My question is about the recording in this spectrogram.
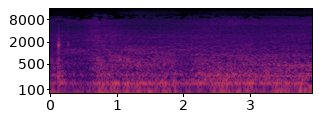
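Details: Truck with newly replaced engine, about 225 miles, after computer relearn following StabiliTrak light: deep, steady engine rumble with even beat, no knocks or ticks; engine runs smoothly.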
